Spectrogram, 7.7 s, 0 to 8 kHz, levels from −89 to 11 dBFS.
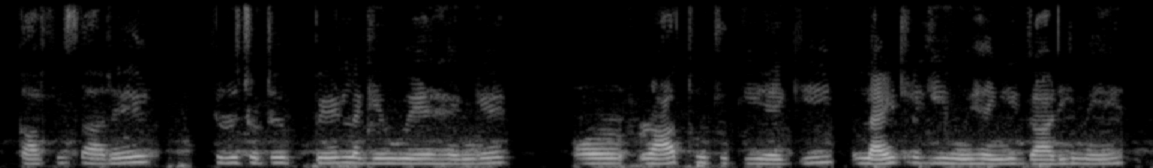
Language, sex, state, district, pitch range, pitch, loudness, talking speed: Hindi, female, Chhattisgarh, Bastar, 220-255 Hz, 230 Hz, -26 LUFS, 165 wpm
